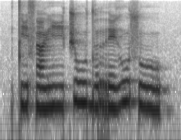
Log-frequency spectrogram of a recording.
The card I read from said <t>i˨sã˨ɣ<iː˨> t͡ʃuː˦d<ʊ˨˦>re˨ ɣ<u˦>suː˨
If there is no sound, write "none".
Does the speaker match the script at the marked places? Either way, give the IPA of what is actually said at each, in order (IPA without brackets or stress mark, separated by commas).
t, iː˨, ʊ˨˦, u˦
